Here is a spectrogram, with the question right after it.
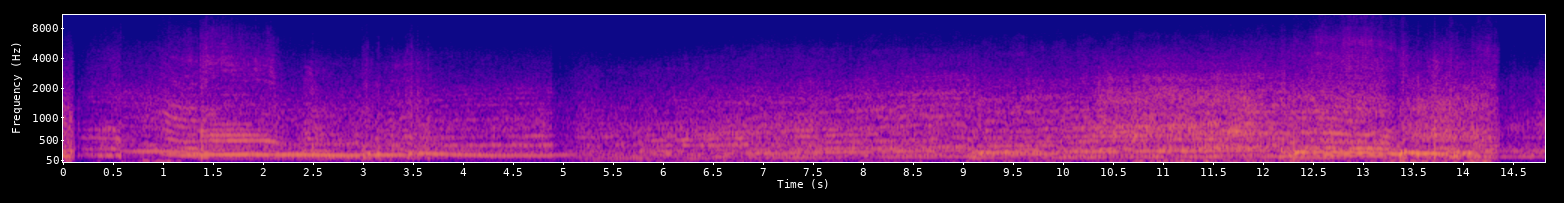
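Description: A McLaren GT race car in Assetto Corsa Competizione, racing through traffic at Laguna Seca toward the corkscrew, roars with a high revving engine that rises and drops with gear shifts, loud and sustained throughout.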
